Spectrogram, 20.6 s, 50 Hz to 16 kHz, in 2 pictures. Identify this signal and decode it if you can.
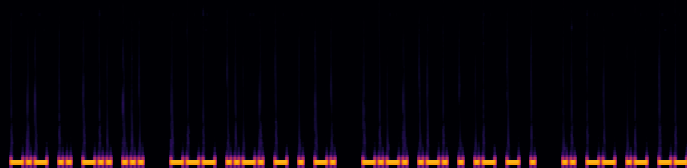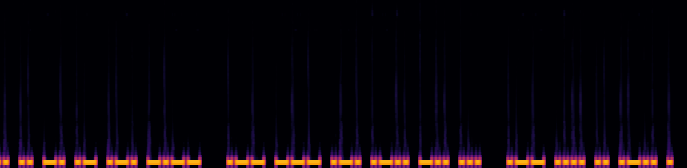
Morse code, heard as a keyed tone, about 20 wpm, 700 Hz. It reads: KIDS OFTEN CREATE IMAGINARY WORLDS WHILE
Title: Difficult Sentences with Hints - 20wpm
